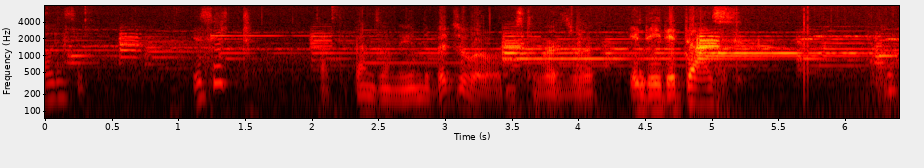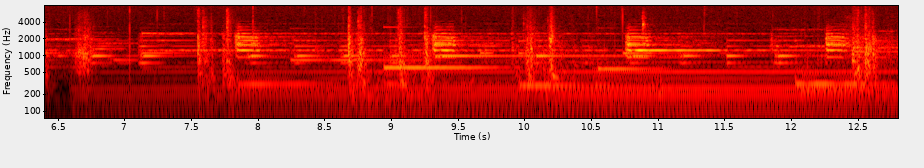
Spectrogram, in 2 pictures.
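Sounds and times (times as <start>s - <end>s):
speech: 0.0s - 0.4s, 1.1s - 5.3s, 6.2s - 10.5s
door lock clunks and clicks: 6.2s - 12.7s
steady humming tonal drone: 6.6s - 12.7s.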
